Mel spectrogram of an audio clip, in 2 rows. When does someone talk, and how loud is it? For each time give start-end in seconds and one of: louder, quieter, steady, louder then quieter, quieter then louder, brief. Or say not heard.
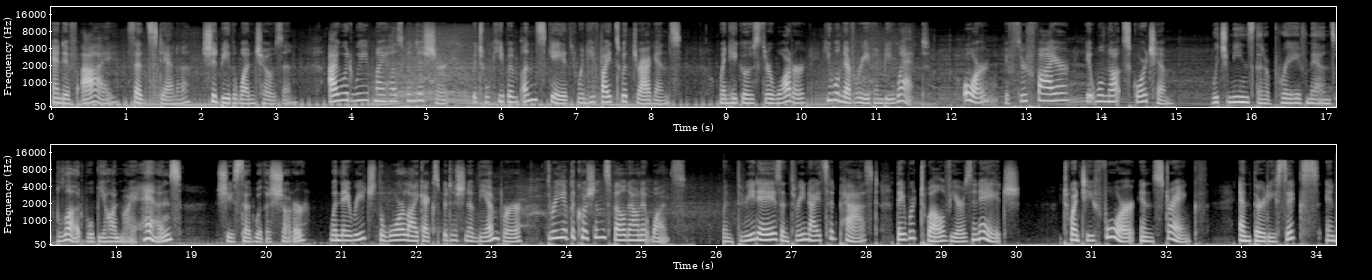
0.0-34.2 steady.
